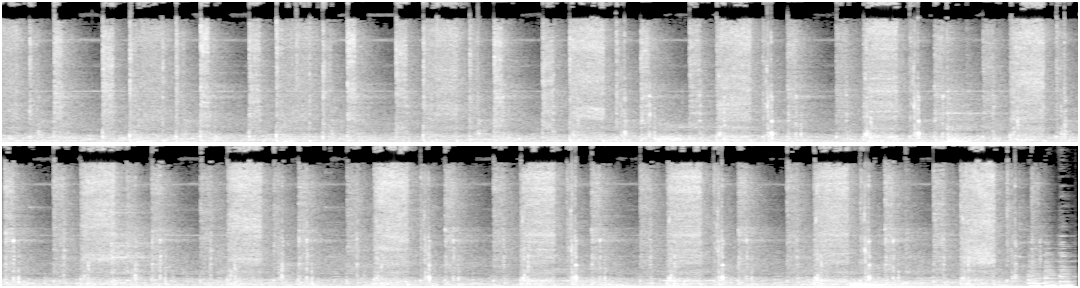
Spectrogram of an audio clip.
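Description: Volumetric pasta depositor running: a continuous mechanical clatter of many quick, irregular clicks over a steady machine noise.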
